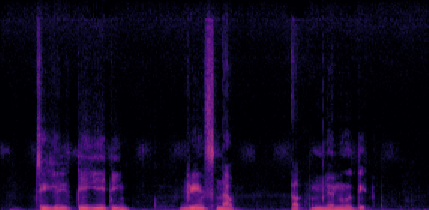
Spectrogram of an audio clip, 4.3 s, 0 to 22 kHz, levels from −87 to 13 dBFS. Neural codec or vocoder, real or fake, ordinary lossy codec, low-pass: codec, 44.1 kHz, 2.6 kbps, SNAC; fake; none; none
